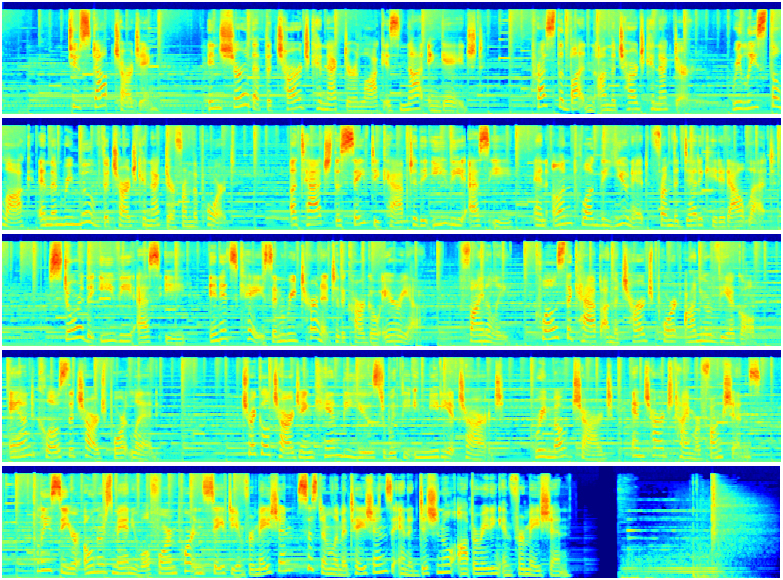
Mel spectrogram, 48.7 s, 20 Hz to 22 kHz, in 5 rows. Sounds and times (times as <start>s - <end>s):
Music: 0.0s - 48.6s
Speech: 0.9s - 2.0s, 2.6s - 6.0s, 6.6s - 12.6s, 13.4s - 19.4s, 20.1s - 31.2s, 32.2s - 38.7s, 39.4s - 46.1s.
